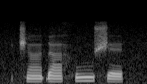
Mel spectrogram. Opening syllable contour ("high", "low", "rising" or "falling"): low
